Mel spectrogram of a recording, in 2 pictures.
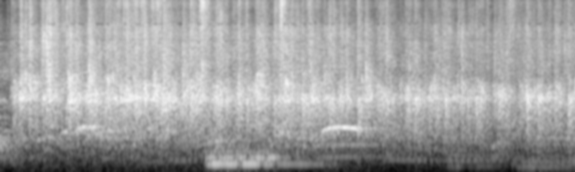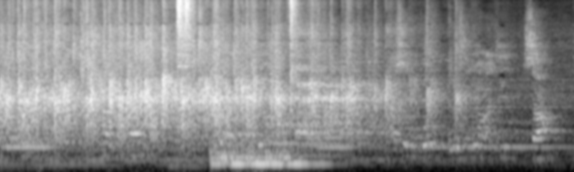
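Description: A church congregation claps and cheers loudly and continuously to acclaim the Lord, with dense sustained applause and some voices rising over it, easing off near the end.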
